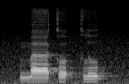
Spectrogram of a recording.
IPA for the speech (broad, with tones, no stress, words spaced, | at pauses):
maː˧kɔ˦˥ʔ klo˥˩k̚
